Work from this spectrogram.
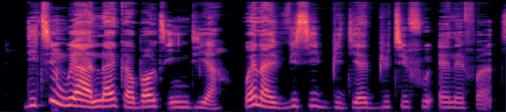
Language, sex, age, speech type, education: Nigerian Pidgin, female, 30-45, read, secondary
